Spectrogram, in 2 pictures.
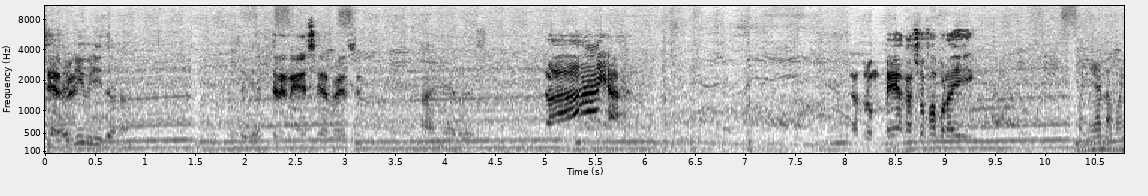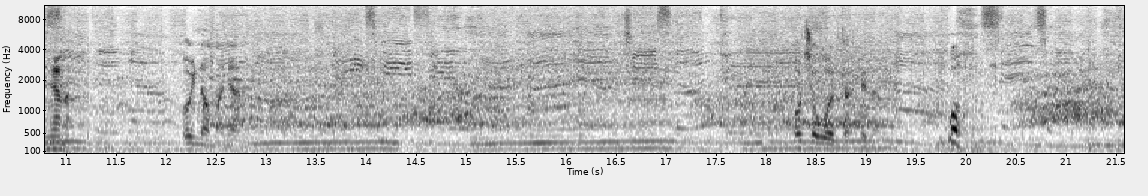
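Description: A racing car engine revs up and down through gear changes.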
